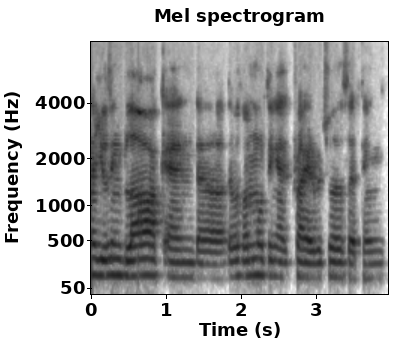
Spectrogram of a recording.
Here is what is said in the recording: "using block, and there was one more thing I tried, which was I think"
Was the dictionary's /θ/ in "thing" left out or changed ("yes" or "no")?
yes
